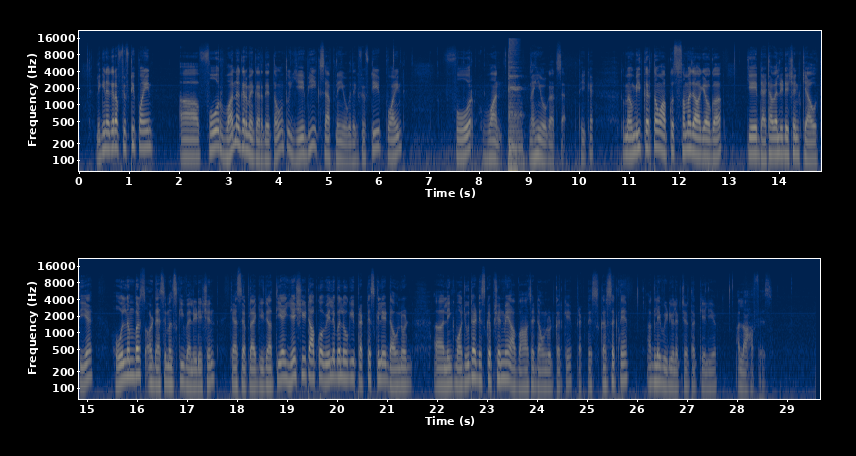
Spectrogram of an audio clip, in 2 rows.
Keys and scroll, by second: 12.3 Escape.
